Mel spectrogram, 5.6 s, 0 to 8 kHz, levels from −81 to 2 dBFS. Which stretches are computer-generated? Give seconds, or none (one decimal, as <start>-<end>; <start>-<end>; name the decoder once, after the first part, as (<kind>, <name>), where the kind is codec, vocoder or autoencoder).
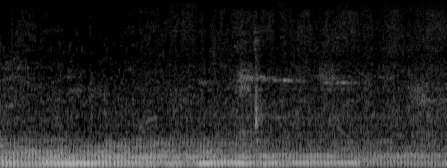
0.0-3.3 (vocoder, BigVGAN v2); 4.5-5.6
